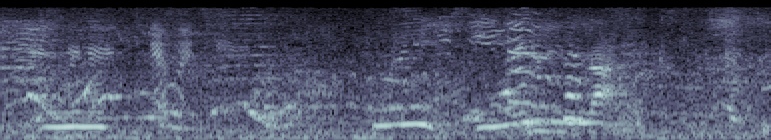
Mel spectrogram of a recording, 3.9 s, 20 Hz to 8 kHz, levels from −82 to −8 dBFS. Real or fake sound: real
